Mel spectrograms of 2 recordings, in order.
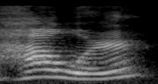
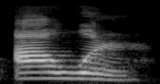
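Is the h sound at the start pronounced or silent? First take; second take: pronounced; silent. First: The word begins with an audible h sound. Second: The word begins with a vowel, no h. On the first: The speaker calls it wrong. "bukan hour" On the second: The speaker calls it right. "silent H. Jadi, bacanya itu hour"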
